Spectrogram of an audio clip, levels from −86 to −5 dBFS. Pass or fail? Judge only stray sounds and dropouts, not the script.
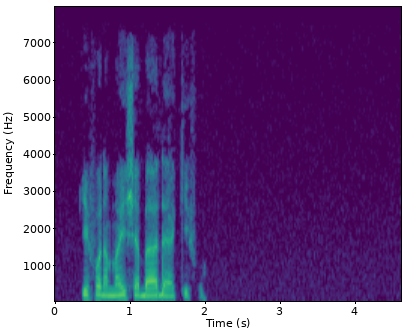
pass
